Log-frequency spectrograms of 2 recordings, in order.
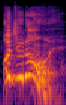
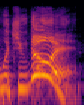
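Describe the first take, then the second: First: Much higher, louder outcry; high shocked yelp at the screen; shocked yell. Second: Said in the usual way. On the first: Real, not acted.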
